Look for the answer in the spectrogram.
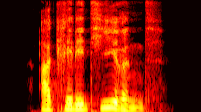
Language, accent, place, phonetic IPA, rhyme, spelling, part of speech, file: German, Germany, Berlin, [akʁediˈtiːʁənt], -iːʁənt, akkreditierend, verb, De-akkreditierend.ogg
- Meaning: present participle of akkreditieren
